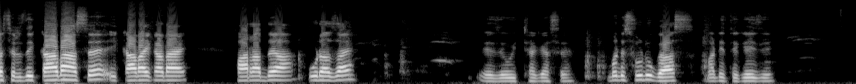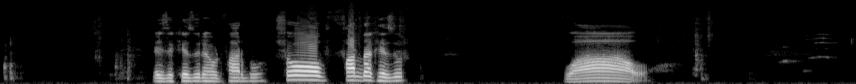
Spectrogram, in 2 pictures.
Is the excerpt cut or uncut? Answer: uncut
